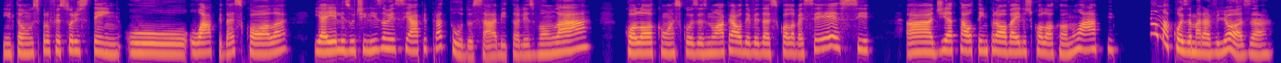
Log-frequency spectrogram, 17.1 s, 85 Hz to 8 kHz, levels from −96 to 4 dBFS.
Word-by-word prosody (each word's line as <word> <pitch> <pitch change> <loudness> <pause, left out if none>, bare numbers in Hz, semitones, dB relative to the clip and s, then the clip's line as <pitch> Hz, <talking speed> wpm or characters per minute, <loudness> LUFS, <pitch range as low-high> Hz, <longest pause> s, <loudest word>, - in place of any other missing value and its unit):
Então 175 0 -5
os 180 0 -1
professores 205 0 -2
têm 175 -4 -4
o 175 -2 -2
o 185 0 +1
app 190 -1 +3
da 175 +2 -5
escola, 190 +3 0 0.3
e 205 - -2
aí 195 0 +6
eles 205 +1 0
utilizam 220 +4 -4
esse 240 0 +1
app 200 +3 +2
para 255 +3 -3
tudo 165 - -9
sabe, 150 +3 -1
então 160 +1 -11
eles 160 +1 -8
vão 170 +1 -6
lá, 215 +8 +6 0.5
colocam 185 0 +2
as 175 0 -2
coisas 180 -1 -6
no 180 +1 -6
app, 190 +3 +1
ah, 205 -1 +6
o - - 0
dever 185 -1 -6
da 180 0 0
escola 180 +1 -2
vai 165 -1 -6
ser 210 +6 0 0.3
esse, 230 -4 0 0.4
ah, 195 +2 +5
dia 205 +3 0
tal 210 0 +1
tem 210 0 -7
prova, 200 -2 +2
aí 190 - +3
eles 195 0 -8
colocam 175 -3 -3
no 210 +8 -4
app. 235 +1 +3 0.7
É 345 -2 +2
uma - - +4
coisa 215 -7 +1
maravilhosa. 175 -3 -1
190 Hz, 170 wpm, -23 LUFS, 175-210 Hz, 0.7 s, aí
